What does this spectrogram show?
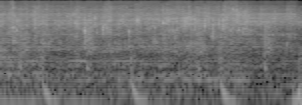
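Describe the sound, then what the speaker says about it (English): Hands rinsed under a running kitchen tap: a steady, close splash of flowing water with small irregular spatters throughout. "Let me just rinse my hands off."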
